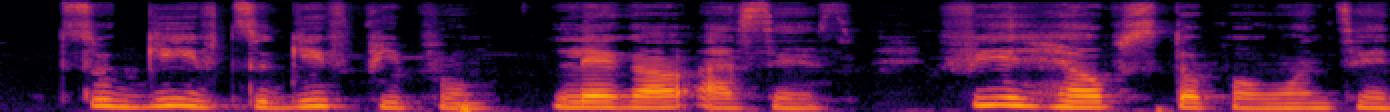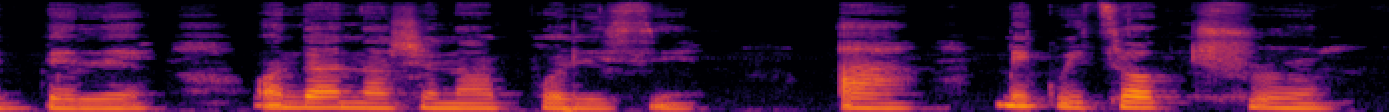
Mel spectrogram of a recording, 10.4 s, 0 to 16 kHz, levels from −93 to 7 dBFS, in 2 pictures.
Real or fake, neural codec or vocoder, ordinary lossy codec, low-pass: real; none; AAC, 96 kbps; 14.4 kHz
